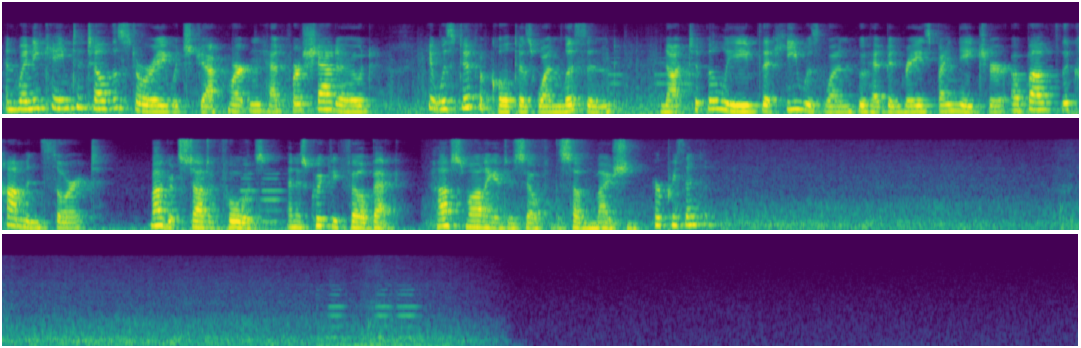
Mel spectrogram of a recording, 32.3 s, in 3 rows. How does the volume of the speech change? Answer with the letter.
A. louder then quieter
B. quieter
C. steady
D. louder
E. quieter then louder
C.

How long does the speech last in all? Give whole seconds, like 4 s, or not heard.
18 s.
